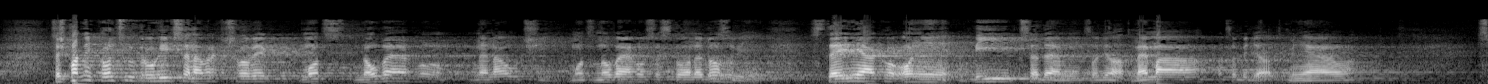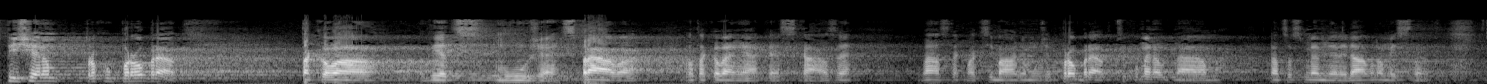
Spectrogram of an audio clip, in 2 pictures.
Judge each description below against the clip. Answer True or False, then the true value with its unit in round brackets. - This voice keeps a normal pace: False (110 wpm)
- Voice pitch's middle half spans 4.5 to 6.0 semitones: True (5.4 semitones)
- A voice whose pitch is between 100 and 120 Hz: True (115 Hz)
